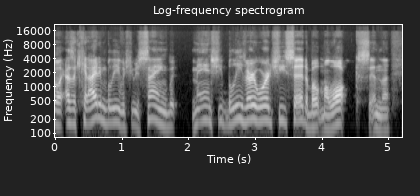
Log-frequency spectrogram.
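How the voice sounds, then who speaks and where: Speaking at a fairly quick pace, a man with fairly high pitch and lively intonation is heard in a dry, close recording with no echo. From US Northeast, Italian-American family. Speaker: podcast host. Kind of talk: casual chat, podcast interview. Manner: animated, lots of gestures; halting, many fillers and restarts.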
